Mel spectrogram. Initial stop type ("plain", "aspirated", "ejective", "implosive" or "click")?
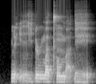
implosive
